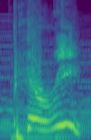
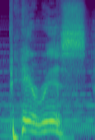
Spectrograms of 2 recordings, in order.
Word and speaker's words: Paris: paris or whatever and napoleon taking offense to how jesse pronounced paris says perry not this paris you americans with your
